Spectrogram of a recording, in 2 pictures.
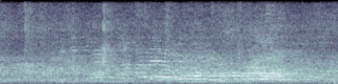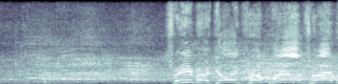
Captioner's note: crowd chatter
